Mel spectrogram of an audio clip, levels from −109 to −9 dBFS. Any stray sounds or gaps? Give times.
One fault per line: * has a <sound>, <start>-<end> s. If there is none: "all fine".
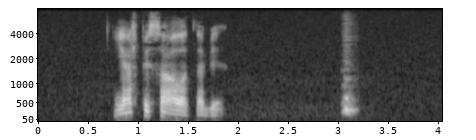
* has a whoosh, 3.0-3.2 s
